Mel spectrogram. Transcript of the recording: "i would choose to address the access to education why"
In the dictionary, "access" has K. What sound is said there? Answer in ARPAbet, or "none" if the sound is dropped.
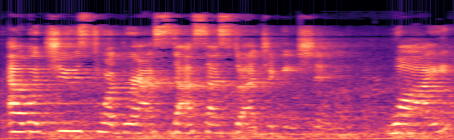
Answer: none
